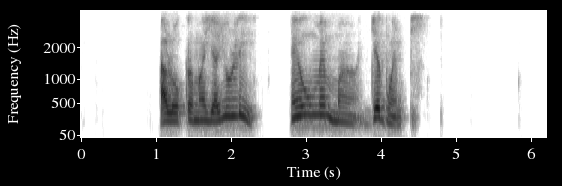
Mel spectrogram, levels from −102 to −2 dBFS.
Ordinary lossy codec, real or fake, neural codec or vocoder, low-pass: Opus, 32 kbps; real; none; 3.6 kHz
